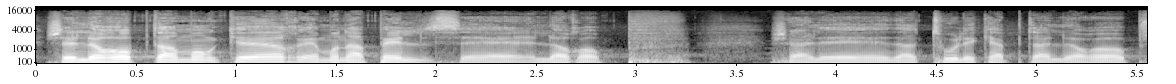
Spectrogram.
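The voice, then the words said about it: Norwegian accent speaking French. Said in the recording (French): “vous entendez que j'ai un accent du Nord, ce n'est pas le ch'ti. ... Je suis norvégien”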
